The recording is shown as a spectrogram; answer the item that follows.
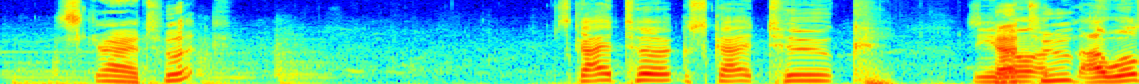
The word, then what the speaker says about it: Skiatook: I'm like how do you say he says skyatook oh what's this guy took I do too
